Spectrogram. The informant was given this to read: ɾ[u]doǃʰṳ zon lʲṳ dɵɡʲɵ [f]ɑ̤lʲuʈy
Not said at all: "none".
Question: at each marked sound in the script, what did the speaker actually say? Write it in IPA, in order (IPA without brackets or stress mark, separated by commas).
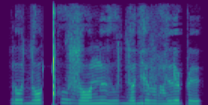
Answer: u, v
